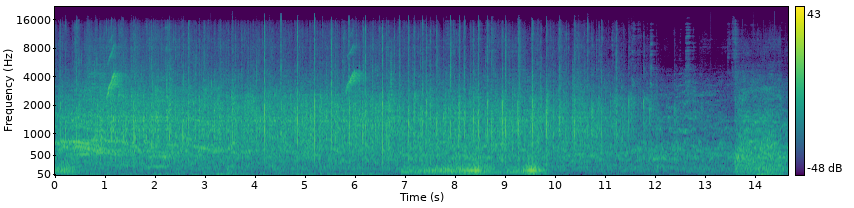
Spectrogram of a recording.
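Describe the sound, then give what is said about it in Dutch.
An audience at a festive performance applauds the conductor of the banjo orchestra before the last number: a dense wash of many hands clapping that holds strong for over ten seconds before thinning out, with a few whoops and murmurs mixed in. “En mag ik uw applaus voor”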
